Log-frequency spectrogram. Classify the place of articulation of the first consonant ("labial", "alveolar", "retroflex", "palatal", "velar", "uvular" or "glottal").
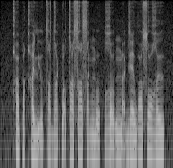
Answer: uvular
